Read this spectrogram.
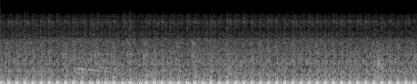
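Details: Case 444 tractor revived after sitting forgotten behind a barn, fed from a temporary jerry-can fuel line: quick, even single-cylinder putter holding a steady rhythm without misses; normal running.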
